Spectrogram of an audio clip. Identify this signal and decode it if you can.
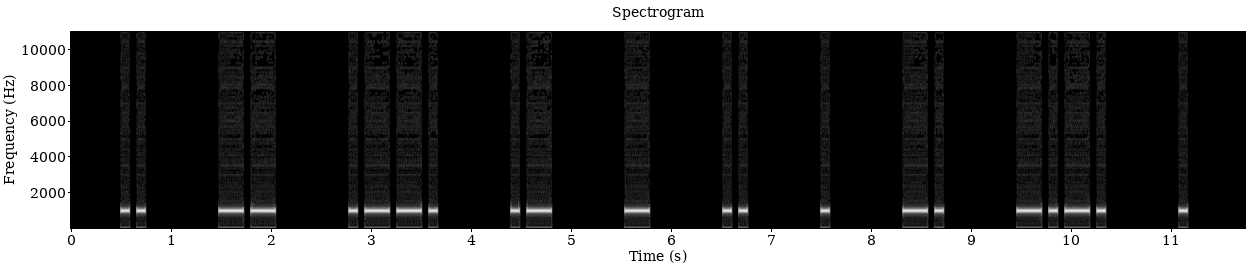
Morse code, heard as a keyed tone, about 15 wpm, spaced as for 8 wpm, 1000 Hz. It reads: IMPATIENCE
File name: qotdfiles / 8wpm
